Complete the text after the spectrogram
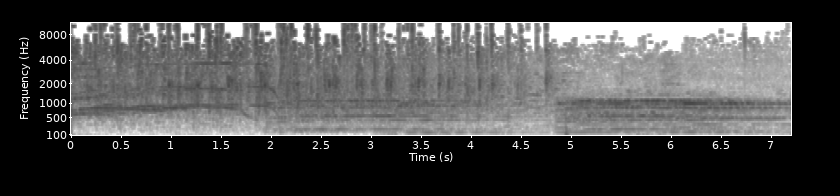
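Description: A crowd applauds a singer stepping onto the stage to sing a song, with dense, steady clapping and some cheering for several seconds, while sustained musical tones rise beneath it. The clapping then thins out as the music carries on.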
